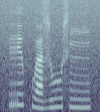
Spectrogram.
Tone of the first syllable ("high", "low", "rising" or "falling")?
high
